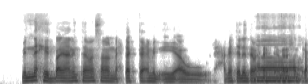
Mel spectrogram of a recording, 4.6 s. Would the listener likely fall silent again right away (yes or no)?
no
